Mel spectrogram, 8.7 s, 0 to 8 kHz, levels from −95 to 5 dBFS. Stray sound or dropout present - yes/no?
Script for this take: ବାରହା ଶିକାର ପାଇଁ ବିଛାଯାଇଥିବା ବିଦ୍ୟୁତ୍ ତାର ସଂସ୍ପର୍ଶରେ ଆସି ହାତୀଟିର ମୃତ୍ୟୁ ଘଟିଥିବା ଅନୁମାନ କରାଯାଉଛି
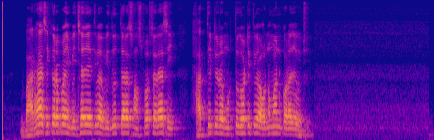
no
